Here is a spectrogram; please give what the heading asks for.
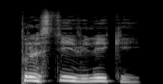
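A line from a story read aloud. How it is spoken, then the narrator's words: Timid. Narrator (Russian): робко заглядывая в глаза, произнес Мартирос, бывший сасанитский правитель Армении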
